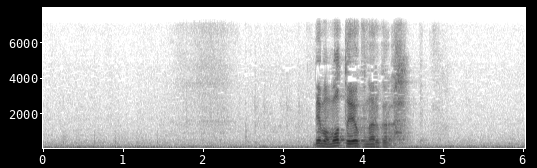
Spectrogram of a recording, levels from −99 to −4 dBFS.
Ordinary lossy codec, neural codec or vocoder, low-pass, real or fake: none; none; 7.2 kHz; real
